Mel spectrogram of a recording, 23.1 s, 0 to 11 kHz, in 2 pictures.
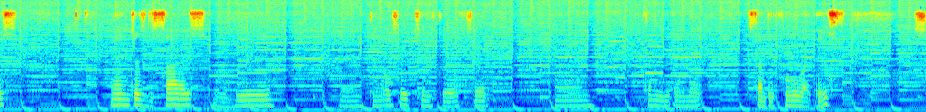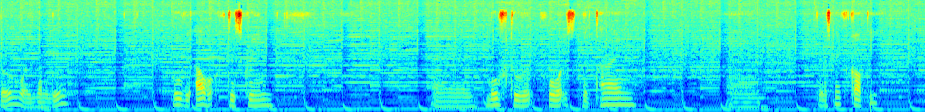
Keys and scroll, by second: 10.8 v, 12.6 alt+shift+p, 18.3 space, 19.1 shift+space, 22.1 ctrl+c, 22.2 ctrl+v.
